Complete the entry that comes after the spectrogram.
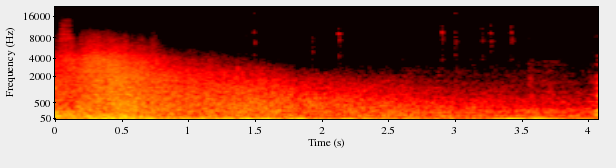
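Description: Long-range warship artillery fire in the naval game Ultimate Admiral Dreadnoughts, a heavy opening boom decaying into a rolling rumble, followed by sparse faint clicks and distant thuds, with no talk.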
